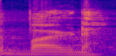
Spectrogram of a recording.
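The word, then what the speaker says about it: bird: आई के बाद आर है। तो इसका उच्चारण अ के रूप में होगा। मतलब इसे लिखेंगे नहीं केवल अ निकलेगा। आर से र डी से ड। इसे पढ़ेंगे बर्ड।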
